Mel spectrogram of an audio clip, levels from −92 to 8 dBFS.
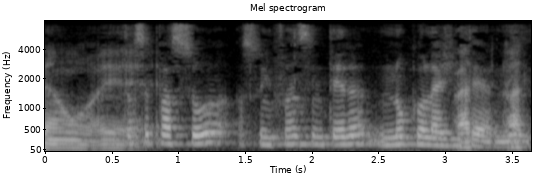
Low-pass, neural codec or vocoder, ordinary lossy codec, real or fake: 7.2 kHz; none; MP3, 32 kbps; real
